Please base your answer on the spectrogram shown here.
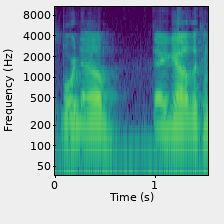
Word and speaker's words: Bordeaux: that colorway is really good i mean it's bordeaux there you go look at me saying it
